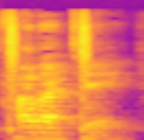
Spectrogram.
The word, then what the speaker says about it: karate: The first martial art you're going to need is karate or karate. First off, yes, I know it's pronounced karate, and I'll be trying to pronounce it as such, but if I slip,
